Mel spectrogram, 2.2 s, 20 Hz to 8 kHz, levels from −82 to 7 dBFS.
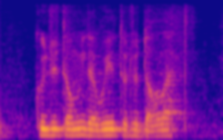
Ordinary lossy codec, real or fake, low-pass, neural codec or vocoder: none; fake; 7.2 kHz; codec, 24 kHz, 0.9 kbps, WavTokenizer, medium speech release version 1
